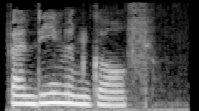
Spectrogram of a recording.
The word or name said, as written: Van Diemen Gulf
